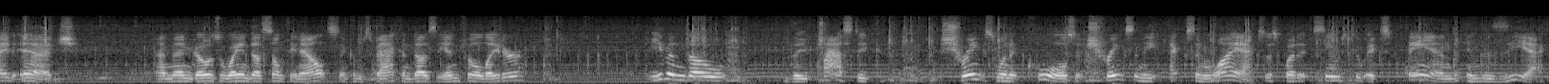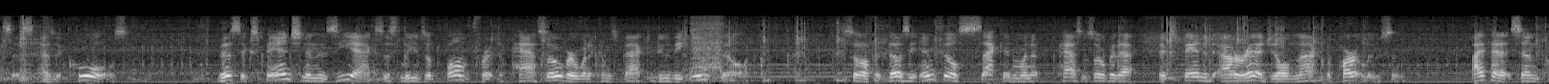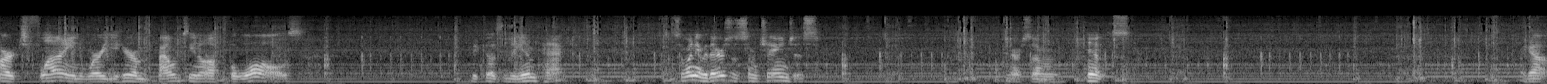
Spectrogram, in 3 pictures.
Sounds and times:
Speech: 0:00.0 - 0:00.8, 0:01.6 - 0:05.3, 0:06.5 - 0:16.8, 0:17.7 - 0:23.0, 0:24.0 - 0:29.6, 0:30.2 - 0:34.0, 0:35.7 - 0:36.7, 0:37.7 - 0:39.2, 0:41.1 - 0:42.4, 0:46.2 - 0:46.4
Printer: 0:00.0 - 0:46.4.

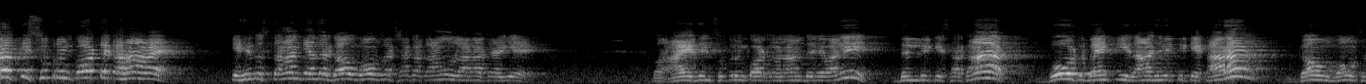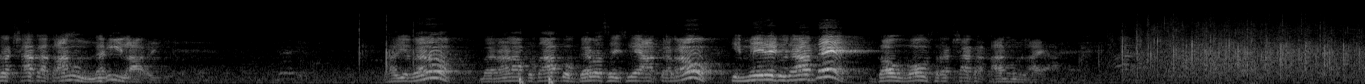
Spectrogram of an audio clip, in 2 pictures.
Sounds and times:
Male speech, man speaking: 0:00.0 - 0:05.4, 0:06.6 - 0:15.3, 0:17.6 - 0:25.0
Narration, monologue: 0:00.0 - 0:25.2.

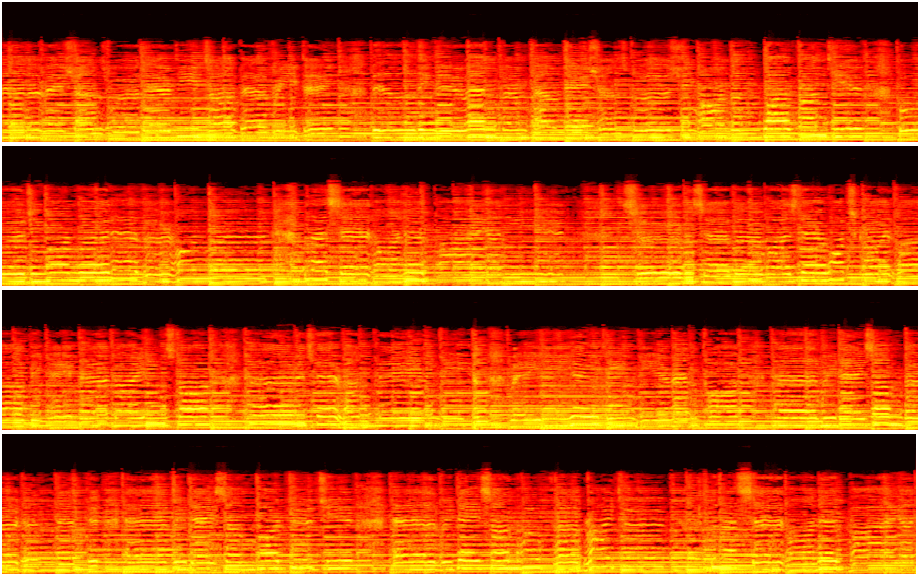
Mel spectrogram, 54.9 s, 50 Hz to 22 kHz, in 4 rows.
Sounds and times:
Acoustic guitar: 0:00.0 - 0:54.9.

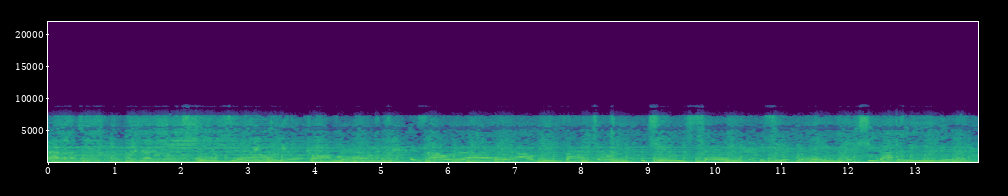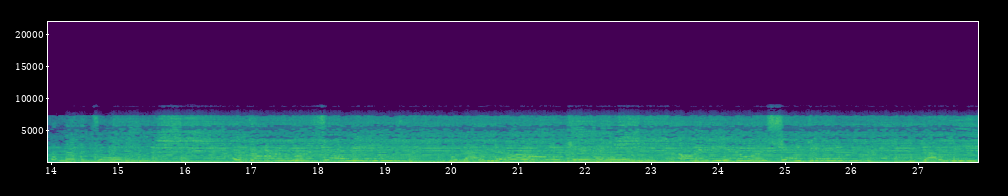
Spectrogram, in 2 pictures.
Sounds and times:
Music: 0:00.0 - 0:27.9.

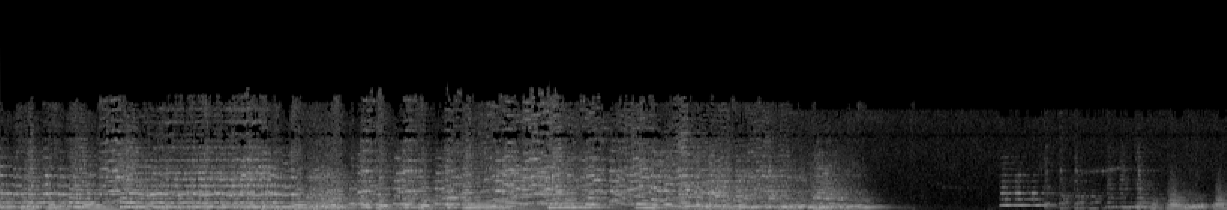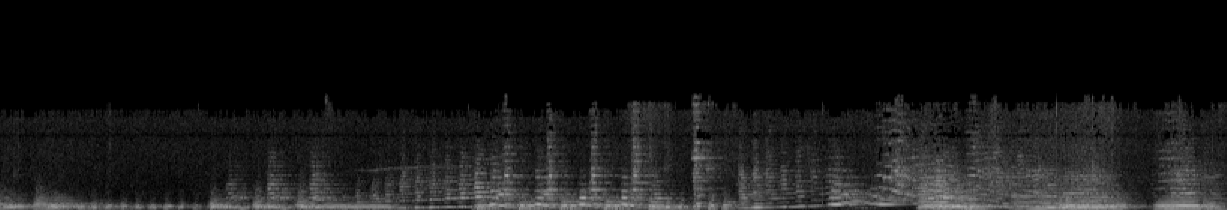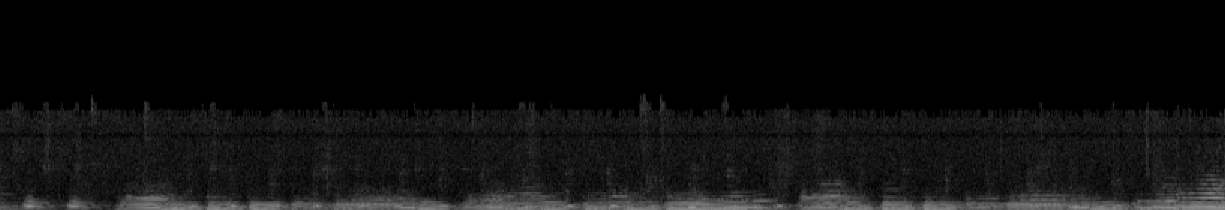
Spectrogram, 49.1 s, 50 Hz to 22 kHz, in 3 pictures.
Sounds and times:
Violin, fiddle: 0:00.0 - 0:11.8, 0:20.0 - 0:32.9
Double bass: 0:00.0 - 0:12.2, 0:13.4 - 0:26.5, 0:28.6 - 0:49.0
Cello: 0:00.0 - 0:12.3, 0:13.3 - 0:49.0
Classical music: 0:00.0 - 0:49.0
Orchestra: 0:00.0 - 0:49.0.

